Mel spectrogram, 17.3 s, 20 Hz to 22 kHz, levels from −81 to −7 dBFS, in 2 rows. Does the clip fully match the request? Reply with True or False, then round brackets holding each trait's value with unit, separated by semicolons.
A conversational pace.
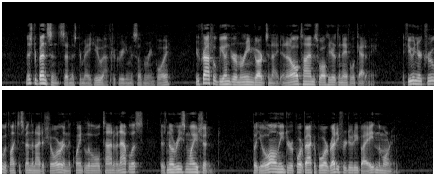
False (255 wpm)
